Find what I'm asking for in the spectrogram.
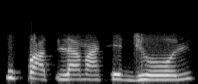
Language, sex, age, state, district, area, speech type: Bengali, female, 18-30, West Bengal, North 24 Parganas, rural, conversation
